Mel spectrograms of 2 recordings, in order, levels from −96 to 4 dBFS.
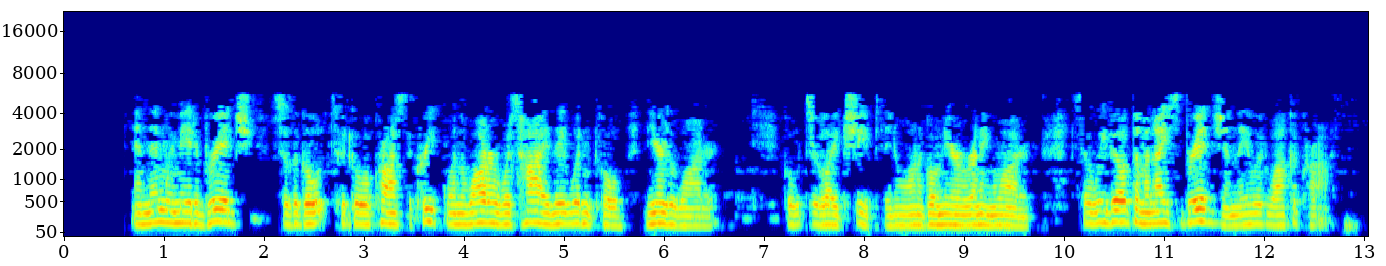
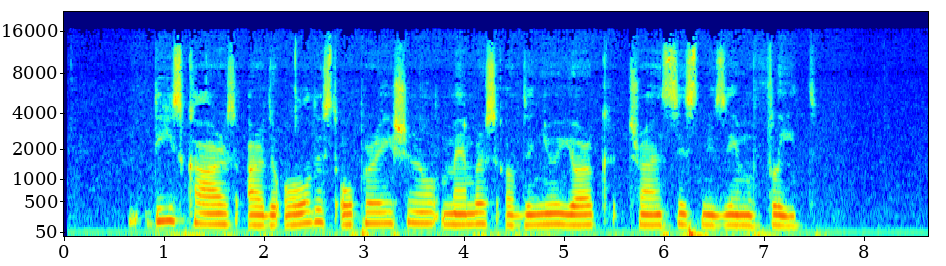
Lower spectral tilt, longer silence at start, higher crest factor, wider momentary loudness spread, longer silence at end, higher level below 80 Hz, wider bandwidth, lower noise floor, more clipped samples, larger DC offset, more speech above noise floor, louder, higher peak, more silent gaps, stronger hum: first, -11 dB/octave vs -4.5 dB/octave; about the same, 0.65 s vs 0.65 s; about the same, 20 dB vs 18 dB; first, 11 LU vs 7 LU; second, 0.15 s vs 1.1 s; second, -70 dBFS vs -44 dBFS; second, 5.8 kHz vs 16.5 kHz; about the same, -56 dBFS vs -54 dBFS; neither; neither; about the same, 28 dB vs 31 dB; second, -28 LUFS vs -23 LUFS; about the same, -8 dBFS vs -6 dBFS; neither; neither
